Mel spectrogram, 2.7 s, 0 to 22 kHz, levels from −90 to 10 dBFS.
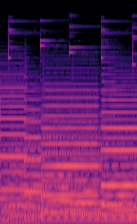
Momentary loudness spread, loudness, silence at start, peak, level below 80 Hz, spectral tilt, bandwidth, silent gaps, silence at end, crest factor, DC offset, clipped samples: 4 LU; -24 LUFS; 0 s; -10 dBFS; -46 dBFS; -4.5 dB/octave; 17 kHz; none; 0 s; 14 dB; 0.3%; under 0.1%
